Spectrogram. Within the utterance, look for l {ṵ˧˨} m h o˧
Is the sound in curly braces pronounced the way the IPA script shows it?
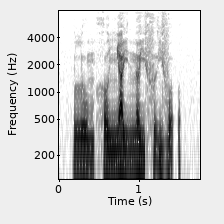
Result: no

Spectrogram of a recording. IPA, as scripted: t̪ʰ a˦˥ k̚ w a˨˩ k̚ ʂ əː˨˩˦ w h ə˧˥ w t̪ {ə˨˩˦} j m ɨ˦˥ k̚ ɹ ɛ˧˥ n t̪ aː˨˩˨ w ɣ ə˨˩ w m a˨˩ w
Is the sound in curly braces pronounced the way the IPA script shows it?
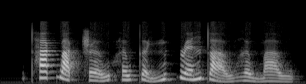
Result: no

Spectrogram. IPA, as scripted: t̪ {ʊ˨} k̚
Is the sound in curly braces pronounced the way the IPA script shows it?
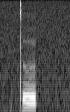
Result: yes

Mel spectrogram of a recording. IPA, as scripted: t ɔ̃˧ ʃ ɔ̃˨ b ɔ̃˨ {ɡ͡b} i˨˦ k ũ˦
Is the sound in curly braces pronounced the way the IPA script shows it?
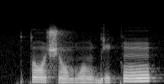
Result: yes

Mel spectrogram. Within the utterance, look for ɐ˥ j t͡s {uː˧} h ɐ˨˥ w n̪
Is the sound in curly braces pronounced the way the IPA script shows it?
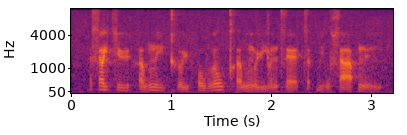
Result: no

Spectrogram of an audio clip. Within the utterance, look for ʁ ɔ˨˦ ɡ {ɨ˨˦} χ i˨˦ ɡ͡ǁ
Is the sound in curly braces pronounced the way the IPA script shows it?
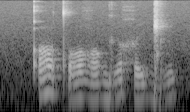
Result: yes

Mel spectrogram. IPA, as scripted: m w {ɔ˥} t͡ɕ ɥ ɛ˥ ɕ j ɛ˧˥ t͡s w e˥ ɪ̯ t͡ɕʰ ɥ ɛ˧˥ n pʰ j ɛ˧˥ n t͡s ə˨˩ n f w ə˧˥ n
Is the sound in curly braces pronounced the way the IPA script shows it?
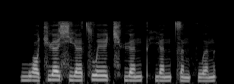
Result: no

